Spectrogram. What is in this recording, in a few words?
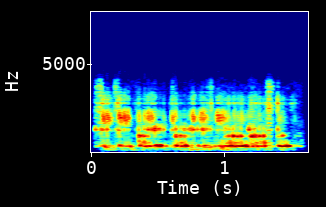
taunt, combine charger; Half Life Alyx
